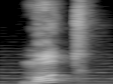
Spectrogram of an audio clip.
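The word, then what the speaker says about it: maat: Mot, que se escribe como M-A-A-T, es la palabra que define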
